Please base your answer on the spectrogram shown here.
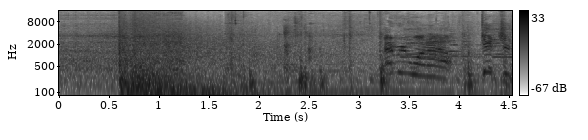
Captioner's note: explosion bangs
